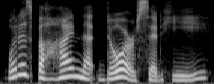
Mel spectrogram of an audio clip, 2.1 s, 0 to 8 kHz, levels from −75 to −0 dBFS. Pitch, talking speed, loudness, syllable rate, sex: 215 Hz, 195 wpm, -18 LUFS, 4.0 syllables/s, female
